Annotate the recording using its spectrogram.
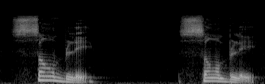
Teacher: So you don't pronounce the M, you just get the sound en.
